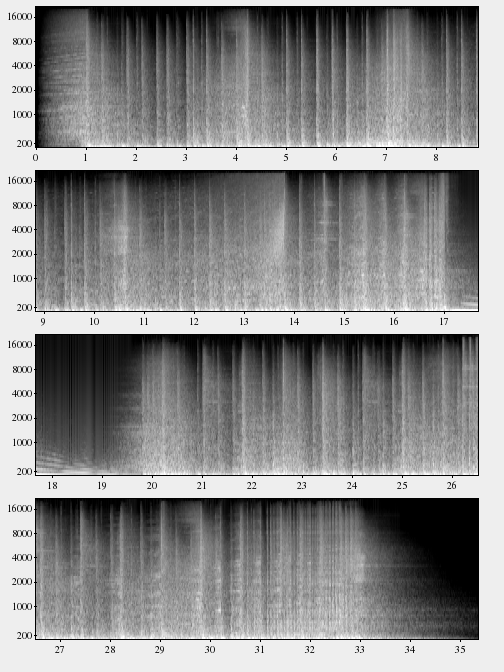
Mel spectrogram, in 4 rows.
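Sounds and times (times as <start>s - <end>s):
action trailer music: 0.3s - 35.0s.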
